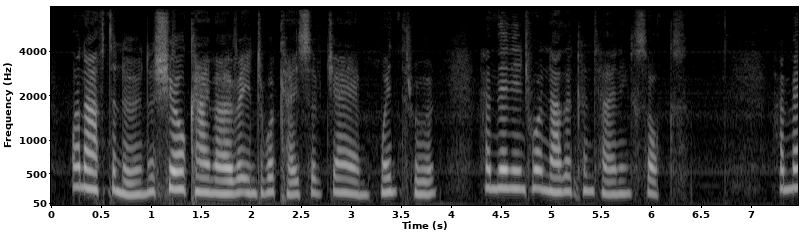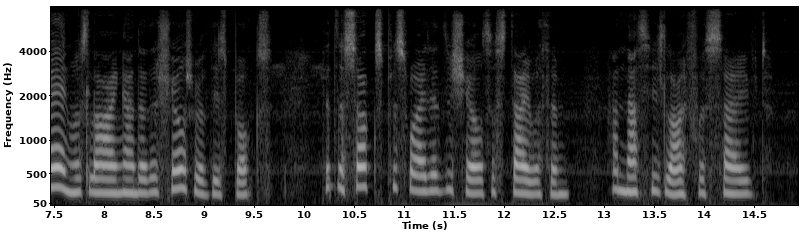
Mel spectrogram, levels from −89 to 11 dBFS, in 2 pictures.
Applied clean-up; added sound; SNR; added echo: none; none; none; none.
